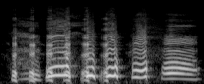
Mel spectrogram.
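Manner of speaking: high, loud burst of laughter; loud laughing. Real, not acted.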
